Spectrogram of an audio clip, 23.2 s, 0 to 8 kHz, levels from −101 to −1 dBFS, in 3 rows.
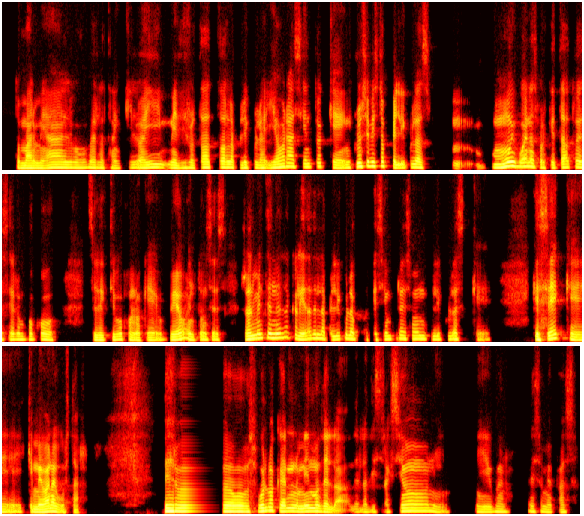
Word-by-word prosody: tomarme 115 -1 0
algo, 130 -1 0
verla 130 -2 -3
tranquilo 125 +1 -7
ahí, 140 +3 0
me 125 -2 -2
disfrutaba 125 +3 -2
toda 145 0 0
la 140 - +1
película, 125 0 -2
y 125 +2 -1
ahora 170 +4 +2
siento 165 +2 -5
que 125 -2 -1
incluso 175 - +1
he - - 0
visto 200 0 0
películas 145 - 0 0.3
m - - -8 0.4
muy 155 +10 +6
buenas, 185 -2 +1
porque 125 -3 -5
trato 145 +3 -3
de 145 - +1
ser 140 0 -4
un 140 - -4
poco 140 -3 -3 0.4
selectivo 120 +4 -1
con 130 -3 -3
lo 110 - -1
que 115 +1 -3
veo, 130 +5 +3
entonces, 130 0 -3 0.2
realmente 190 +8 +4
no 210 0 +5
es 220 - -1
la 245 - -6
calidad 165 -6 +1
de 195 - 0
la 180 -2 0
película, 160 +3 -1
porque 155 -5 -11
siempre 160 +4 -4
son 165 0 -2
películas 150 0 -4
que 140 0 -11 0.6
que 135 - +5
sé 170 - +2
que 130 -2 -2
que - - -4
me 120 -1 +6
van 130 +4 +7
a - - +5
gustar. 125 - -5 1.0
Pero 145 -1 +5 0.7
vuelvo 160 +4 +5
a 170 - -1
caer 145 -1 +3
en 155 -1 +4
lo 135 - +3
mismo 145 +3 +4
de 130 -2 +2
la 120 - -4
de 125 - -12
la 120 - -7
distracción 155 +7 -1
y 120 -3 -6 0.6
y - - -1
bueno, 125 0 -5 0.2
eso 130 -2 -7
me 115 -2 -5
pasa. 115 +1 -10
140 Hz, 185 wpm, -21 LUFS, 125-160 Hz, 1.0 s, van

